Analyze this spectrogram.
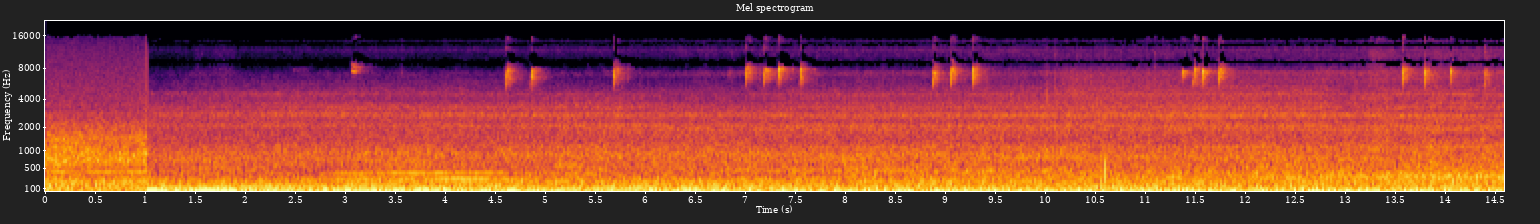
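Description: A diesel train rumbles slowly as it approaches.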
